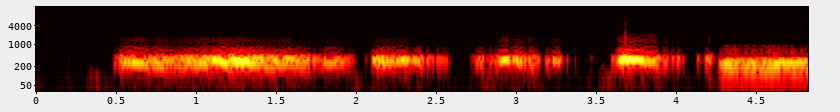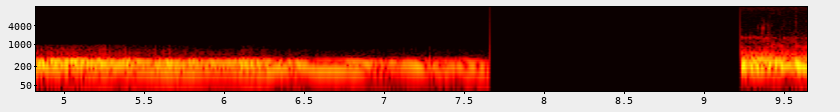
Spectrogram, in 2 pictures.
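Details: Low gurgling bursts, then a long rumbling growl that shifts in pitch: ordinary stomach growling (borborygmi) from gas and fluid moving through the gut.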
